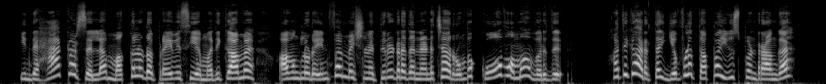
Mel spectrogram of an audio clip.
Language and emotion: Tamil, angry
